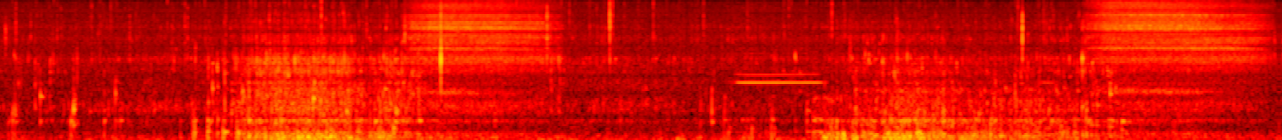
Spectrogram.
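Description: A scuba diver breathing through a regulator underwater, in two breath cycles. Each exhalation is a low, gurgling rumble of bubbles lasting about two seconds, followed by a hissing inhalation through the regulator.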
